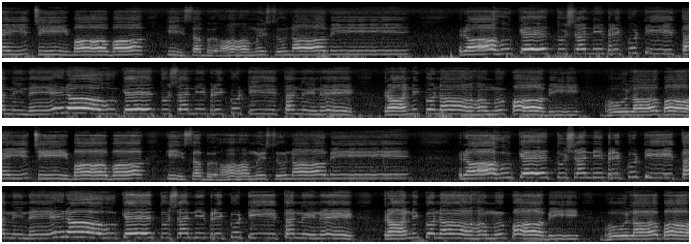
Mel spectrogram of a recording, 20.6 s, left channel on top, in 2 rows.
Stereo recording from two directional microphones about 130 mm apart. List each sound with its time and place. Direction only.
0.0 s male singing: 45° right (ahead or behind)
